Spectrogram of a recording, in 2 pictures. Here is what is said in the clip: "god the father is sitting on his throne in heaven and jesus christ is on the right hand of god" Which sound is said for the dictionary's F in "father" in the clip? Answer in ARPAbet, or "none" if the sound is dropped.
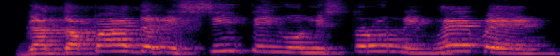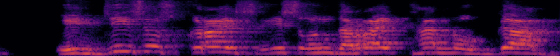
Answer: P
